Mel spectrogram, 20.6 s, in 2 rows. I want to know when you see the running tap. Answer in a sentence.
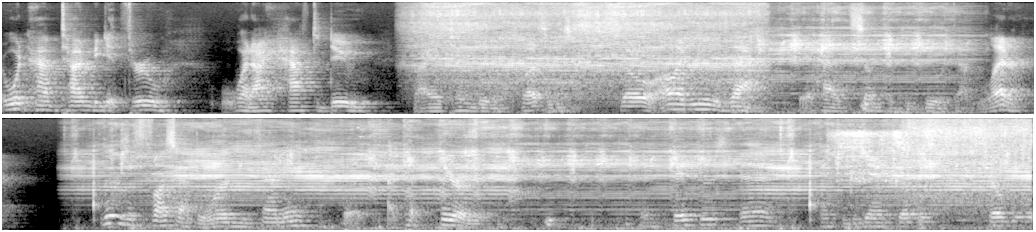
The running tap can be heard from 18.4 to 20.5 s.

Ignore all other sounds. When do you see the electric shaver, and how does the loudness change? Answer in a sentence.
You can hear the electric shaver from 4.0 to 9.9 s, at a steady volume; and from 10.9 to 20.5 s, at a steady volume.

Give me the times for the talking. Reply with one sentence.
You can hear the talking from 0.0 to 10.2 s, from 11.3 to 15.2 s and from 16.6 to 20.5 s.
